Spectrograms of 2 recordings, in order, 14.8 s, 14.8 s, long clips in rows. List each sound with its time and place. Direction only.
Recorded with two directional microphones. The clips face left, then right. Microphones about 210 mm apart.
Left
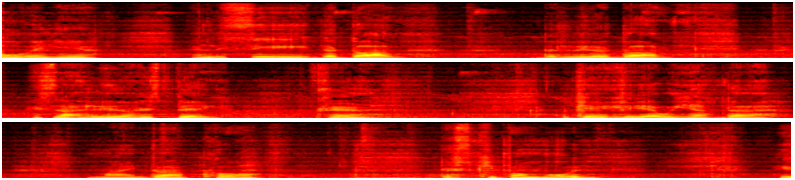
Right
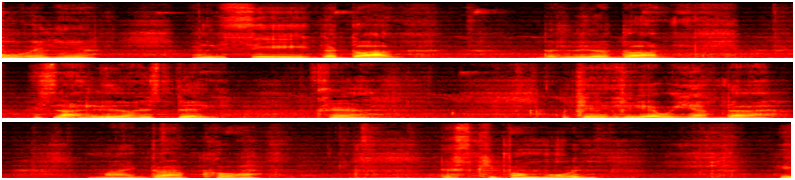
0.0 s a sound: 15° left (ahead or behind)
1.1 s speech: 5° left (ahead or behind)
10.5 s speech: 25° left (ahead or behind)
